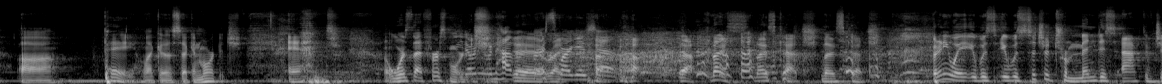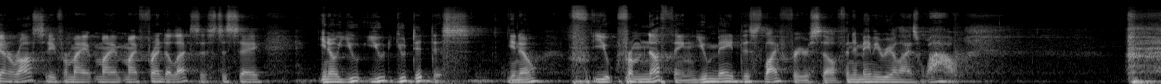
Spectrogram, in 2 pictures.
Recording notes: Excerpts from Live Episode 1. In NYC.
